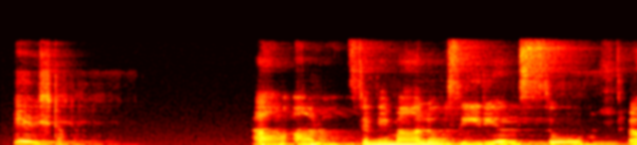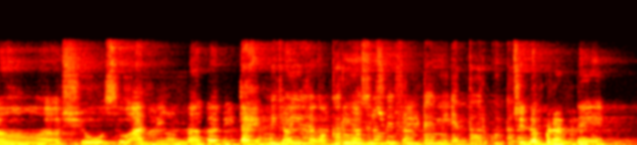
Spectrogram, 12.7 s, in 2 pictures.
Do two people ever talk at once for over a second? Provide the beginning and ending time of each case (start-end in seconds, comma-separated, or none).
9.0-10.8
